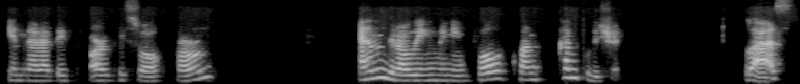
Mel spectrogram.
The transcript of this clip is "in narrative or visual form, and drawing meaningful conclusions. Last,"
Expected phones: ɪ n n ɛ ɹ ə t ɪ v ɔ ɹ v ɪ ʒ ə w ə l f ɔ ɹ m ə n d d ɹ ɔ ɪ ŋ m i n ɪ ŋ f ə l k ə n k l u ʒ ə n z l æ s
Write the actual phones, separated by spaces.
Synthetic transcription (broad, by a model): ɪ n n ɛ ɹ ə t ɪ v ɔ ɹ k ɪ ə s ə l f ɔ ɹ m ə n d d ɹ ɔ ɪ ŋ m i n ɪ ŋ f ə l k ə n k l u ʃ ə n l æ s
